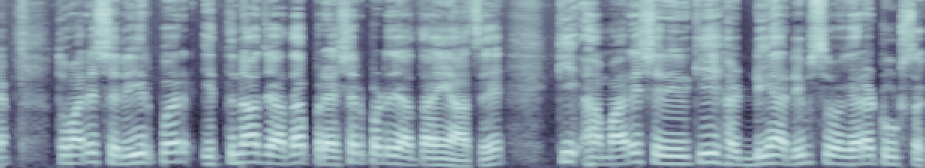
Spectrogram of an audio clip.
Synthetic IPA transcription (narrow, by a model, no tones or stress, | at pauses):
t̪oɦɐmaːɾeʃɐɾiːɾpɐɾɪt̪nazjaːd̪apɾɛːʃəɾpɐɽd͡ʒaːt̪aɦɛjɐɦãsekiɦɐmaːɾeʃɐɾiːɾkiɦɐɖːijãɾɪbsʋɐɣɛːɾaʈuːʈʰsɐk̚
